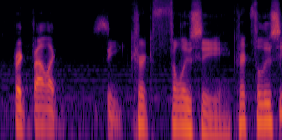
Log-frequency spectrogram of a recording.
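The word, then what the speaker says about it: Kricfalusi: Crick Fallacy. Crick Falusi. Crick Falusi? Crick Falusi. That's how you say it, actually.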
